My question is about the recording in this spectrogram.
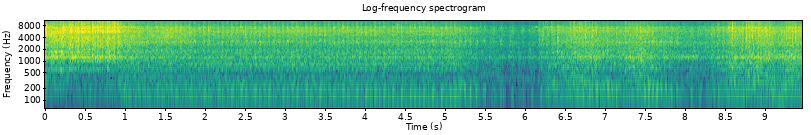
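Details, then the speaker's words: Honda Scoopy FI scooter CVT after reassembly, idling and blipped: the rough rattle is reduced but a faint coarse rattle remains under the drive noise; clutch next to be inspected. "Nah, untuk suara geredek kasarnya atau suara kasarnya itu sudah berkurang ya teman-teman. Tapi masih ada sedikit."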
